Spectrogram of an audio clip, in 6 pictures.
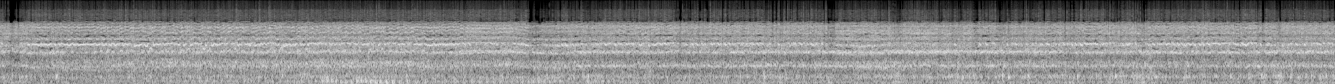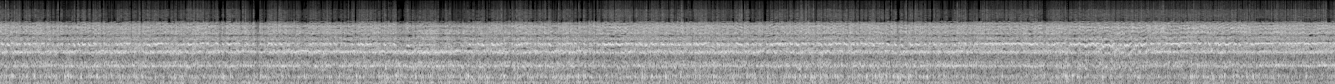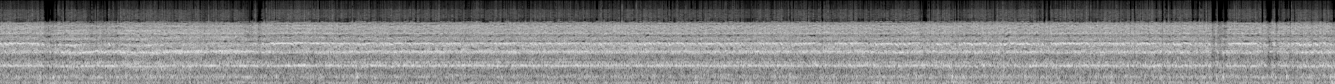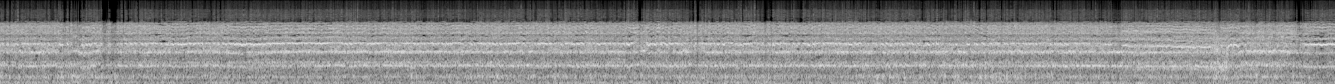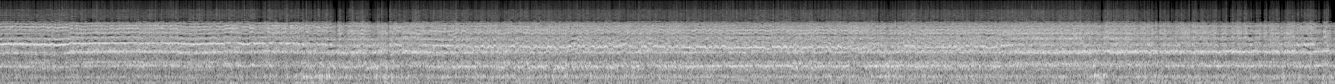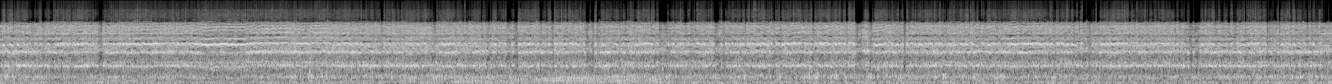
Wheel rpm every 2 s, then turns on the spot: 200, 190, 220, 230, 220, 230, 230, 230, 230, 230, 230, 230, 230, 230, 230, 230, 230, 230, 230, 240, 230, 220, 230, 230, 230, 220, 220, 230, 220, 210, 210, 220, 230, 230, 230, 230, 230, 230, 230, 230.
none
